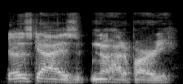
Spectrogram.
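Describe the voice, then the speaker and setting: A man's voice: lowish voice, measured pace, sharp tone. A man giving casual answers as a country singer guest in an interview.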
